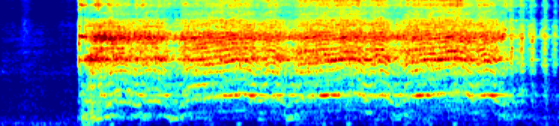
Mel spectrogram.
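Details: Long-dormant John Deere B tractor after freeing the engine and fixing a loose ignition connection, no carburetor fitted: steady even cranking at about two compression beats a second; normal cranking.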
